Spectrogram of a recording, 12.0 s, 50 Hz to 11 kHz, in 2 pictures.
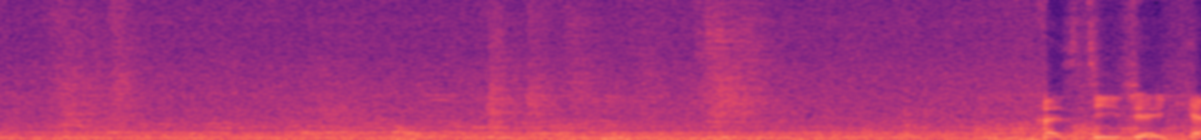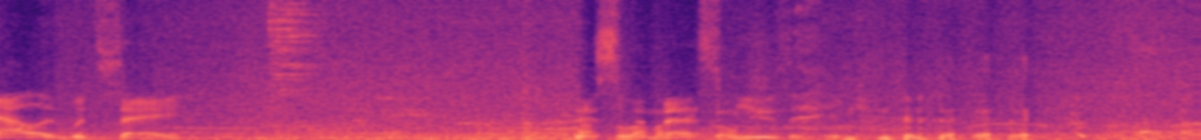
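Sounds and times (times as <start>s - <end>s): air conditioning hum: 0.0s - 12.0s
ceiling fan: 0.0s - 12.0s.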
